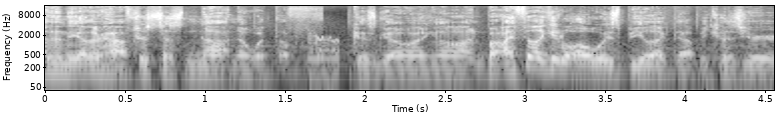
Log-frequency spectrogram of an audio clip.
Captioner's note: beep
